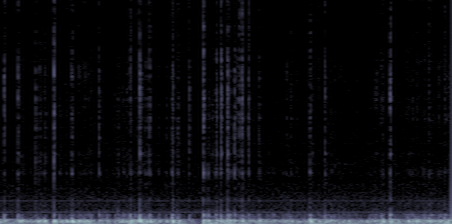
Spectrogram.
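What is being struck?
Steel wire-mesh microphone grille.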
